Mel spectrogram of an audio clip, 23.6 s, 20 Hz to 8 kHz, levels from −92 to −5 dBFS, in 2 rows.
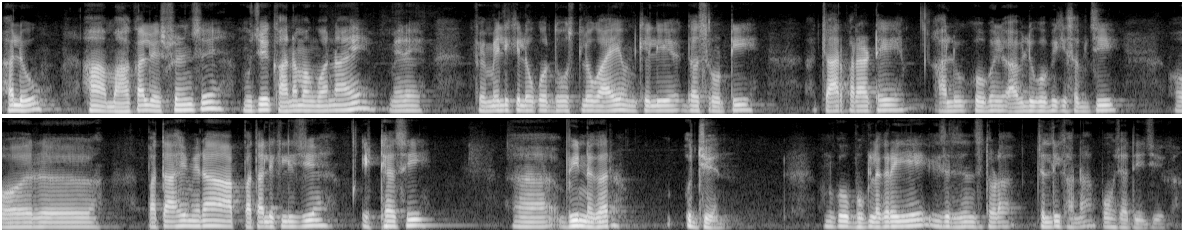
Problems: background sounds at intervals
